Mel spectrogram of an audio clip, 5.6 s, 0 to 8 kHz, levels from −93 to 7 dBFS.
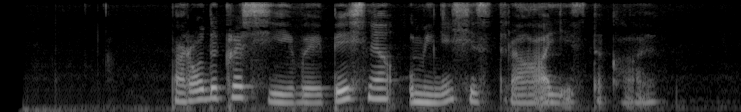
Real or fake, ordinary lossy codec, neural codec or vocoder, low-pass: fake; none; codec, 16 kHz in and 24 kHz out, 2.2 kbps, FireRedTTS-2 codec; 7.2 kHz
